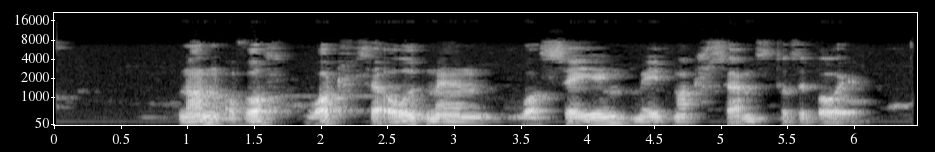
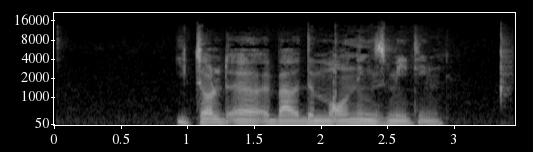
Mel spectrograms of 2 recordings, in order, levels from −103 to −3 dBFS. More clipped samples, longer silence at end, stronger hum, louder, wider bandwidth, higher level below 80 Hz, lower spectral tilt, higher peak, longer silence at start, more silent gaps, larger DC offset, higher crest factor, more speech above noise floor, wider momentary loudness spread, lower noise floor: neither; first, 0.15 s vs 0 s; neither; first, -23 LUFS vs -41 LUFS; second, 8 kHz vs 15 kHz; first, -62 dBFS vs -70 dBFS; first, -5.5 dB/octave vs -4 dB/octave; first, -2 dBFS vs -20 dBFS; about the same, 0.95 s vs 0.95 s; neither; neither; about the same, 20 dB vs 24 dB; first, 48 dB vs 41 dB; second, 10 LU vs 16 LU; second, -70 dBFS vs -83 dBFS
